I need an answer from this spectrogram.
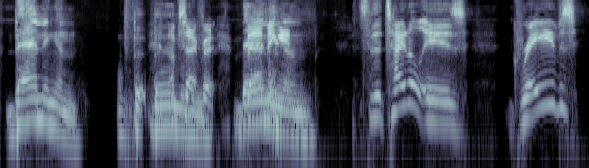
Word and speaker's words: Birmingham: story for birmingham england oh oh that's pronounced banning him so the title is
